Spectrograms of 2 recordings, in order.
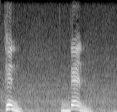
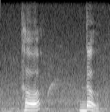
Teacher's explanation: थ और द की जो आवाज़ है वो अपर टीथ और लोअर टीथ के बीच में हमारी टंग होती है, तब वो आवाज़ निकलती है, थ, द। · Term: इंटरडेंटल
